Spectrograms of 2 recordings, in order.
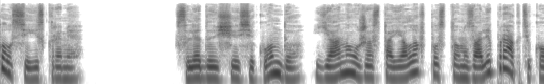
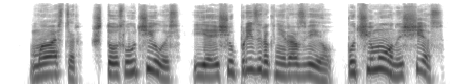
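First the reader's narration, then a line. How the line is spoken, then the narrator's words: Indignant howl. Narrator (Russian): Возмущенно взвыл Картон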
